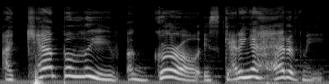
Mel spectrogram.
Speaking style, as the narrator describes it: he exclaimed

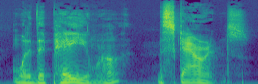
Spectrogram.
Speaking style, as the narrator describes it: menacingly

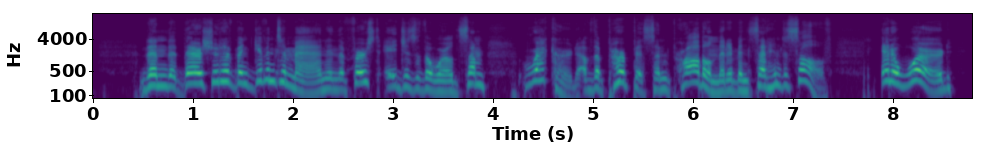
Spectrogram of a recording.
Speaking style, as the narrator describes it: he cried

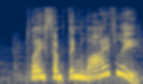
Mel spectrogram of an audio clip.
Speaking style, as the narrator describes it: said the French doll as she giggled behind her hand

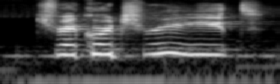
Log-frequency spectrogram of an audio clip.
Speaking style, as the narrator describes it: the Grim Gouger said in a high and enthusiastic voice

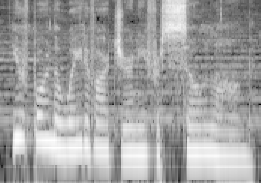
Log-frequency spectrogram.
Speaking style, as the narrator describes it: said gently

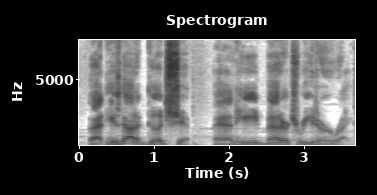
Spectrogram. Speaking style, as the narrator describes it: rumbled the Lanvaban's former skipper

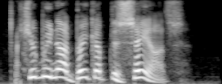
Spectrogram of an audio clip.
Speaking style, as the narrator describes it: I cried

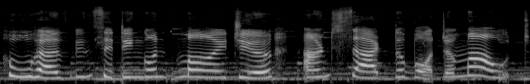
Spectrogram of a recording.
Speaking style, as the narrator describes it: the teeny tiny bear cried out in a teeny tiny voice of anger

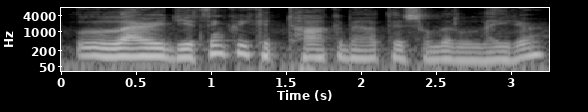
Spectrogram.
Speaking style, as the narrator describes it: Very, very calmly, very quietly, she says

